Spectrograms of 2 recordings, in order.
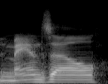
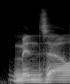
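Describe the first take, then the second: First: The first vowel sounds like the one in 'man'. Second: The first vowel sounds like the one in 'men'. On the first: The speaker calls it wrong. "it kind of sounds like I said Manzel" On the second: The speaker calls it right. "Menzel, I believe is, is her last name"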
